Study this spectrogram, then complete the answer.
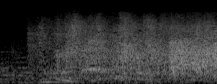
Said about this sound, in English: No clapping from the peanut gallery, please. No clapping. No noises, please.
